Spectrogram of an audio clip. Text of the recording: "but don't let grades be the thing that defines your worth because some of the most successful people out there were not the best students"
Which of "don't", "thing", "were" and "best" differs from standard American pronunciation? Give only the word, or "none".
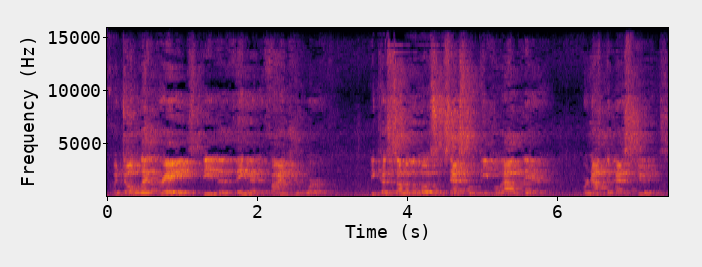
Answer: none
